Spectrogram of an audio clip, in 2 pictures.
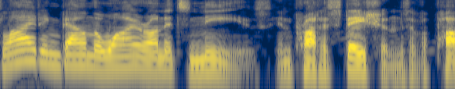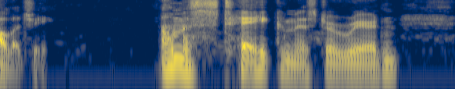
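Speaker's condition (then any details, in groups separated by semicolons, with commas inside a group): No condition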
